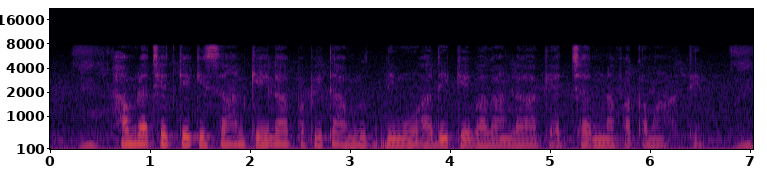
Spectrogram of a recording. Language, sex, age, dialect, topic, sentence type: Magahi, female, 31-35, Southern, agriculture, statement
